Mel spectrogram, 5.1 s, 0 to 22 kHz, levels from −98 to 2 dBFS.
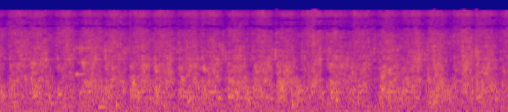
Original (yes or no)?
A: no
